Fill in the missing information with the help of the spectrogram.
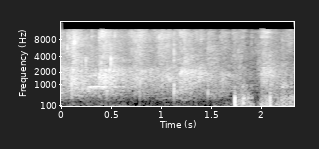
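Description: Audience applause, a dense crackle of many hands clapping steadily at moderate volume, with a few sharper, louder claps standing out toward the end.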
